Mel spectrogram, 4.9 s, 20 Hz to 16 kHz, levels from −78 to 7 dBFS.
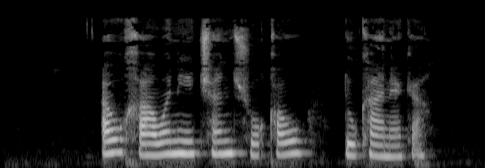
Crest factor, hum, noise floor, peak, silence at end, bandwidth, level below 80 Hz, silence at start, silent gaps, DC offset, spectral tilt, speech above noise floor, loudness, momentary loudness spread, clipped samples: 18 dB; none; -66 dBFS; -4 dBFS; 0.6 s; 11.5 kHz; -60 dBFS; 1 s; none; under 0.1%; -3.5 dB/octave; 46 dB; -20 LUFS; 11 LU; under 0.1%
